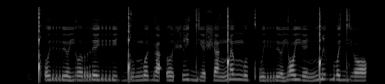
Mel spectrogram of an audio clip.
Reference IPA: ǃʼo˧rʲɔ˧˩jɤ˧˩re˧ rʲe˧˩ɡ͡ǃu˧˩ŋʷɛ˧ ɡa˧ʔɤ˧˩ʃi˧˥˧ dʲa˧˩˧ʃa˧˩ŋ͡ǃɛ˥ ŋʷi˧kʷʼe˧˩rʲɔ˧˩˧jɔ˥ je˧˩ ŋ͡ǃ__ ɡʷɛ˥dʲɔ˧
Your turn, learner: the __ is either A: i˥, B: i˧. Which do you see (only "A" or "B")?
A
